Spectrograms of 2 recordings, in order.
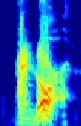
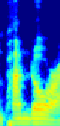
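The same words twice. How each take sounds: First: Pandora! called out louder with a rising end; mock excited exclaim. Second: Said in the usual way. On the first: Reviewer playfully exclaiming the planet's name, louder rising call.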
